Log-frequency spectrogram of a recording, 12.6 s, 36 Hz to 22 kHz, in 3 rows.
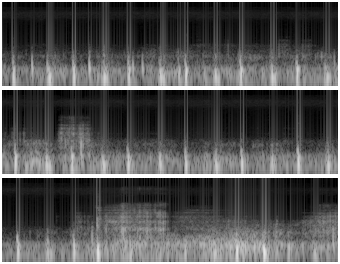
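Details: Female's heartbeat recorded after a 30-second plank, during recovery and breath-hold: steady, rapid low thumps with brief rustling bursts; normal heart sounds, fast rate after exertion.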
